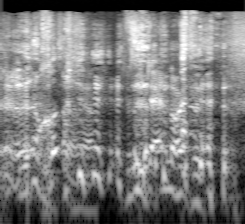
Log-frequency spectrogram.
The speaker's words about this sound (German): Ich bin auch, also erstmal da irgendwie fette, räuspern wir uns beide mal.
